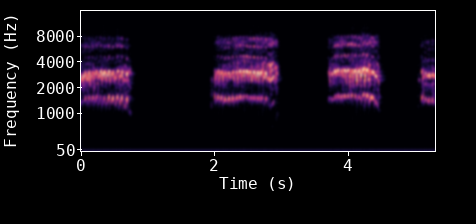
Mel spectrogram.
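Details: Tame weasel (musang) searching for food, giving rapid pulsed, buzzy chattering bursts of under a second each, separated by silent gaps of about one second, four bursts in all.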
